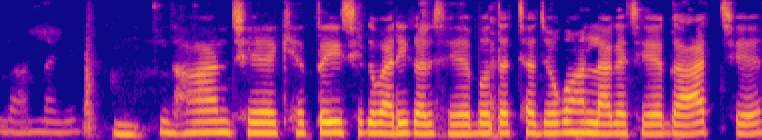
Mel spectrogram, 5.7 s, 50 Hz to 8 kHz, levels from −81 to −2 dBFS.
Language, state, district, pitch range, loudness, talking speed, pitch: Surjapuri, Bihar, Kishanganj, 205-225 Hz, -15 LUFS, 135 wpm, 215 Hz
